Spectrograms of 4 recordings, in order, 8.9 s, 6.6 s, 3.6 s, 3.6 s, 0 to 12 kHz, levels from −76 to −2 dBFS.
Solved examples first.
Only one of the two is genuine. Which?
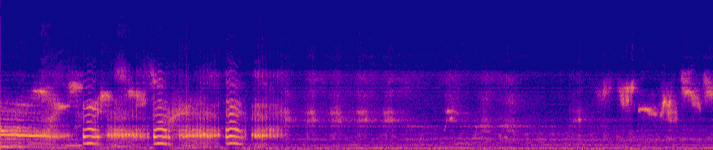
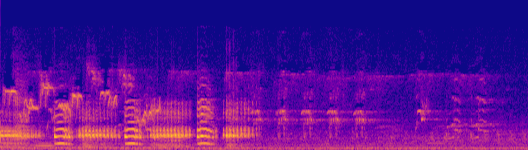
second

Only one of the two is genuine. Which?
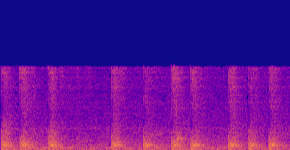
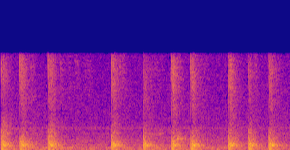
second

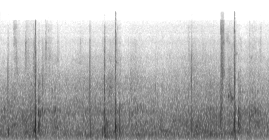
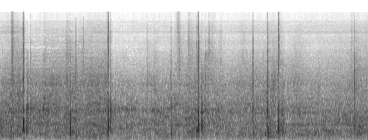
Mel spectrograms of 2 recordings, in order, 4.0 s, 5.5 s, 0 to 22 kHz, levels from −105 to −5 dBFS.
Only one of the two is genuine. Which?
first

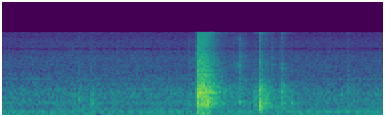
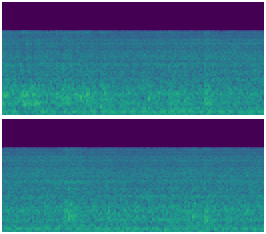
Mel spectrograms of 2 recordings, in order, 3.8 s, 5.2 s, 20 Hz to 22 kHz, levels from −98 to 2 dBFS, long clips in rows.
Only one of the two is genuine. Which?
first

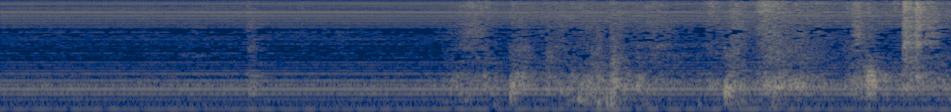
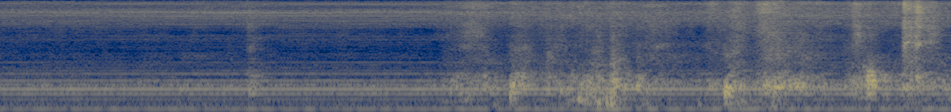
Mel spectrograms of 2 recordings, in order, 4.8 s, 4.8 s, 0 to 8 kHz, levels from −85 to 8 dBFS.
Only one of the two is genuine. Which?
first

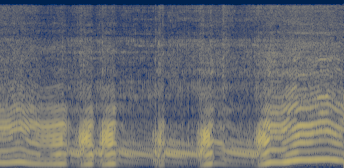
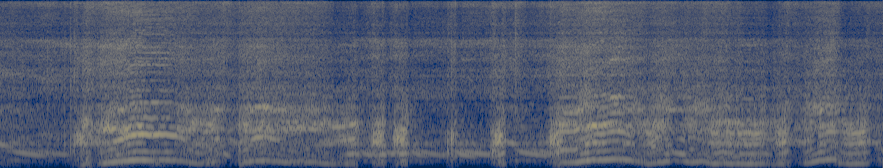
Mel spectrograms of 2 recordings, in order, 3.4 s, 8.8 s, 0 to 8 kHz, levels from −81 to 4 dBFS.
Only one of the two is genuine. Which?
first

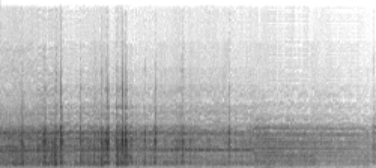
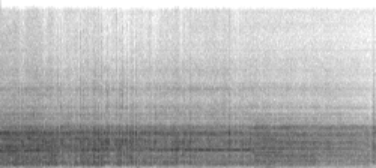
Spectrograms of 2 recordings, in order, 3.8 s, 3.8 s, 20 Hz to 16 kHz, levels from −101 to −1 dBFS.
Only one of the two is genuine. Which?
first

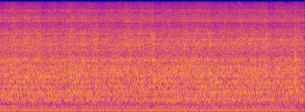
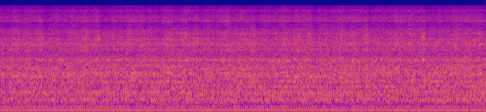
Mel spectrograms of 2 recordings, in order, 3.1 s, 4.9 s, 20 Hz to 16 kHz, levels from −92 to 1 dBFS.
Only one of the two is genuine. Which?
first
